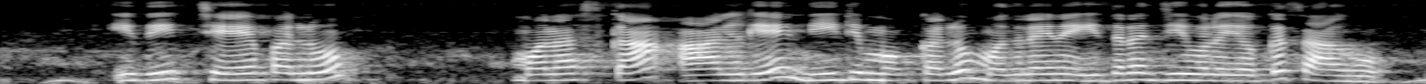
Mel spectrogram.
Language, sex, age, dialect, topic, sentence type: Telugu, female, 36-40, Telangana, agriculture, statement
